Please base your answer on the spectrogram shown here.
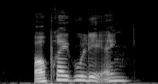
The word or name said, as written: opregulering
